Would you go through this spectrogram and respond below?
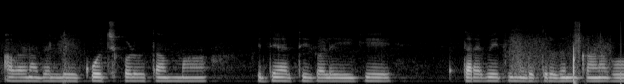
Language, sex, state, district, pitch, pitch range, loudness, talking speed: Kannada, female, Karnataka, Bellary, 160 Hz, 155-165 Hz, -27 LUFS, 75 wpm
